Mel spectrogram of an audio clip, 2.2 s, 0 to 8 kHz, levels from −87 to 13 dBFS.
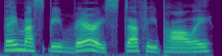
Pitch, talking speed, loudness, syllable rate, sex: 185 Hz, 160 wpm, -17 LUFS, 4.4 syllables/s, female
